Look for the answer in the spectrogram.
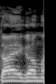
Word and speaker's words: Diagon: Chris says he says the word Diagon like the word polygon.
